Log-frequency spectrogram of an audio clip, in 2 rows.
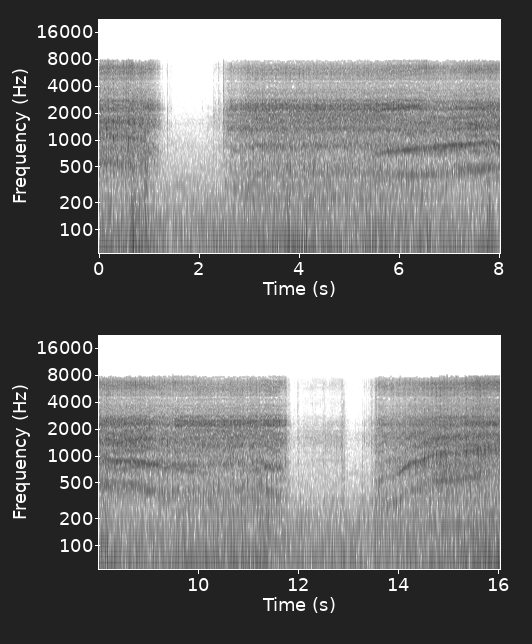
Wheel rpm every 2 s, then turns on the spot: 60, 70, 100, 110, 100, 80, 20, 130.
none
